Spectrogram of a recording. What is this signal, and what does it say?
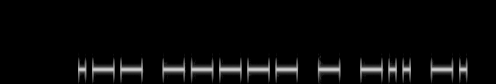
Morse code, heard as a keyed tone, about 17 wpm, 700 Hz. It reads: W0TDN
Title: USA Call Signs - 5 Characters - 4x Character Spacing - 17wpm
